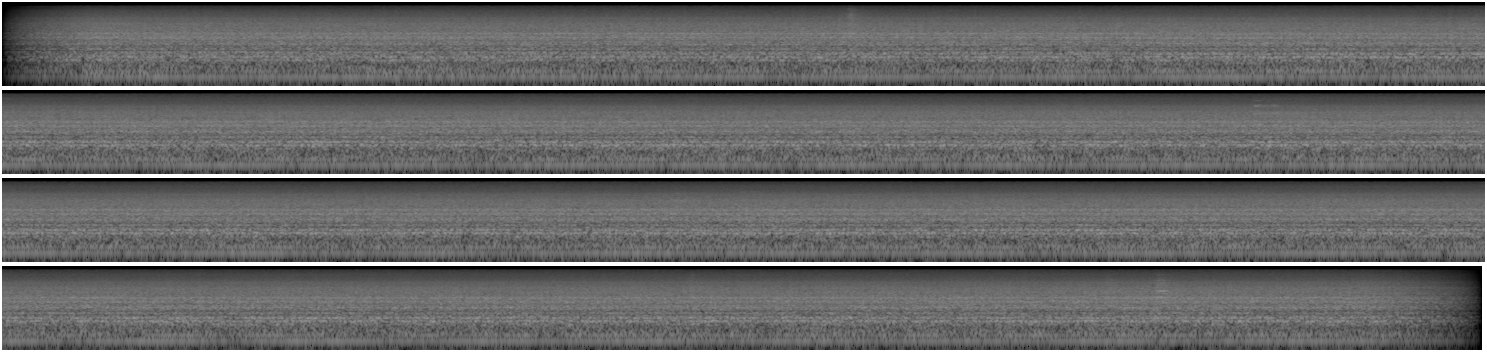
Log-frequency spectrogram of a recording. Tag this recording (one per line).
Poland
fan
noise
city-center
courtyard
poznan
fieldrecording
